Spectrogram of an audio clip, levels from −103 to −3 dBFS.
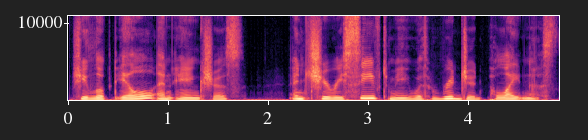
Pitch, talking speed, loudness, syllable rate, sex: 200 Hz, 145 wpm, -16 LUFS, 4.6 syllables/s, female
